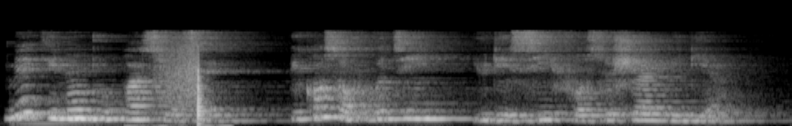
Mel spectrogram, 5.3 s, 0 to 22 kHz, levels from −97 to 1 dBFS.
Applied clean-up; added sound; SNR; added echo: none; Thump, thud; 0 dB; reverberation time 0.9 s.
